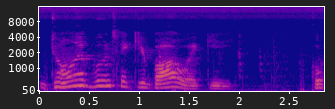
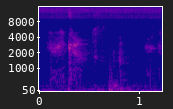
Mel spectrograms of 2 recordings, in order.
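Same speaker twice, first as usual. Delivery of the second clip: suspenseful whisper; 12 dB quieter than usual. Real, not acted. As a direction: warn in a hush. Cat approaching, hushed warning.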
